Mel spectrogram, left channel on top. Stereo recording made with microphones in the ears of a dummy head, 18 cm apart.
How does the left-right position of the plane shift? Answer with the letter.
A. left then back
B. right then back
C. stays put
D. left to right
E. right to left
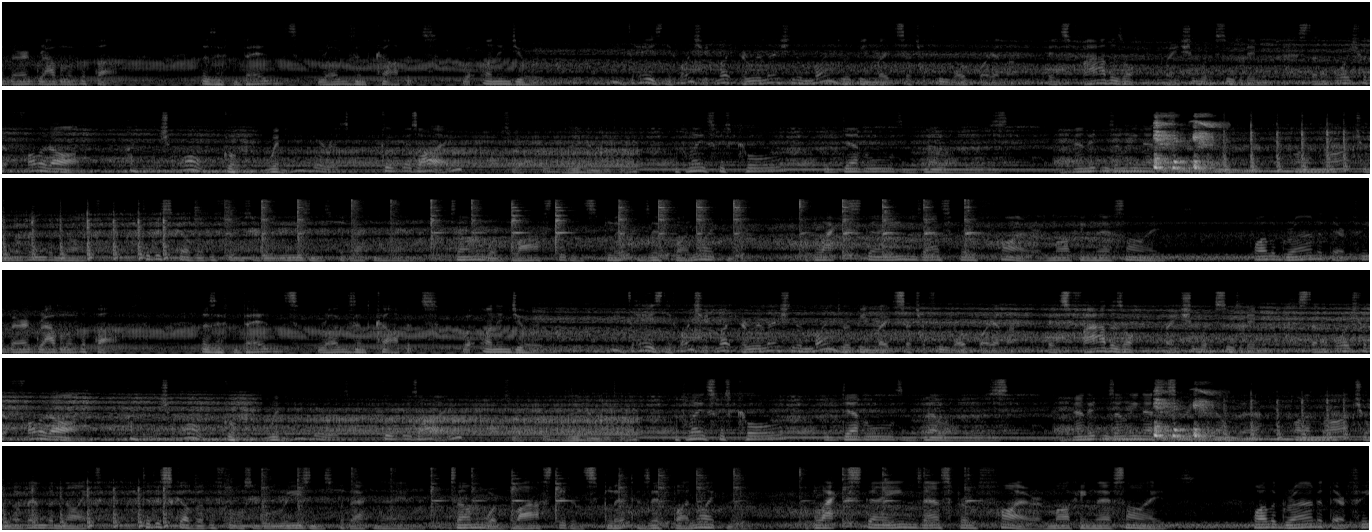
E.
